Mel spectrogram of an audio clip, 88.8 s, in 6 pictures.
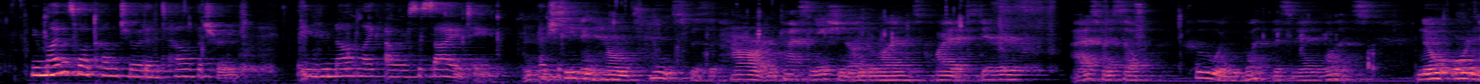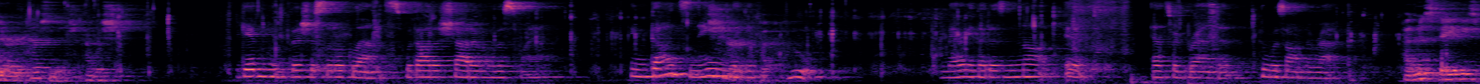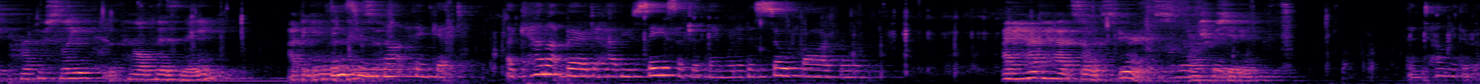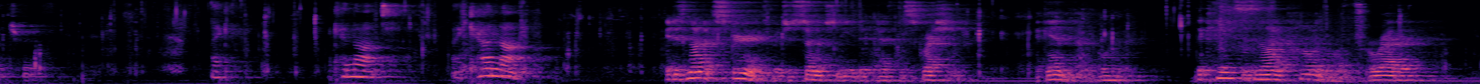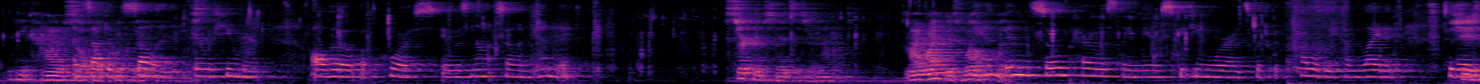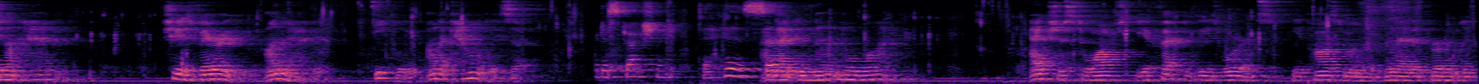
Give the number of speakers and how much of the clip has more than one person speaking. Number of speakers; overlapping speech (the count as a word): two, about 6%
